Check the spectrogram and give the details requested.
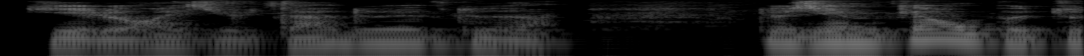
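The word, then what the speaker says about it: f(1): L'image de 1 par la fonction f ça va s'écrire comme ici f entre parenthèses 1 et ça se prononce f de 1.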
